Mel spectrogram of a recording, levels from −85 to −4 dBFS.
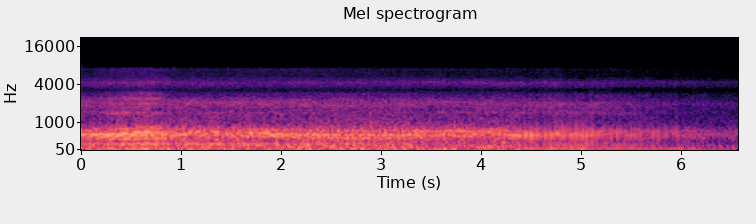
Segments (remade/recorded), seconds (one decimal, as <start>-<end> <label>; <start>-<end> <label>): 0.0-4.4 recorded; 4.4-6.0 remade; 6.0-6.6 recorded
